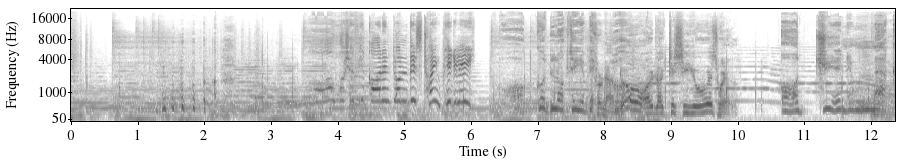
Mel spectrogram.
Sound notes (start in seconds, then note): 1.2 chuckling; 12.1 class murmuring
